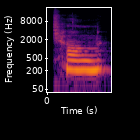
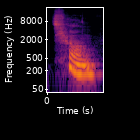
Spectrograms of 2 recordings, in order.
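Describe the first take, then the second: First: The pitch stays high and level throughout. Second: The pitch falls sharply from high to low. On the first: "let's start off with first tone" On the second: "fourth tone"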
